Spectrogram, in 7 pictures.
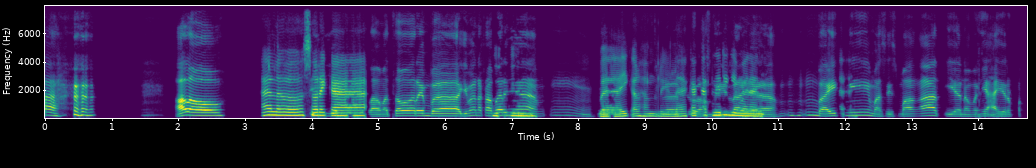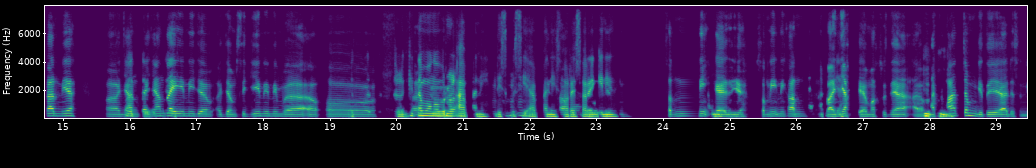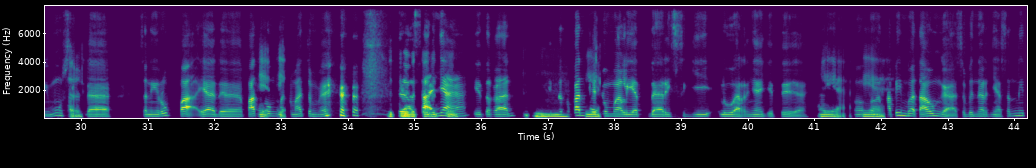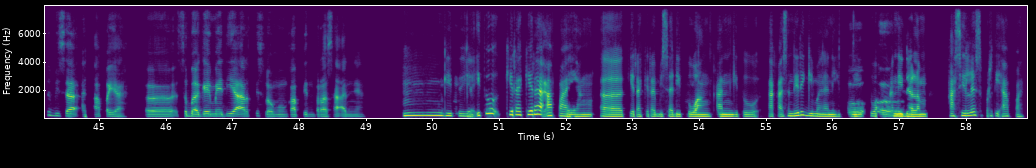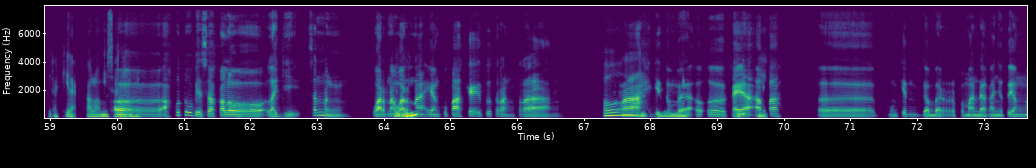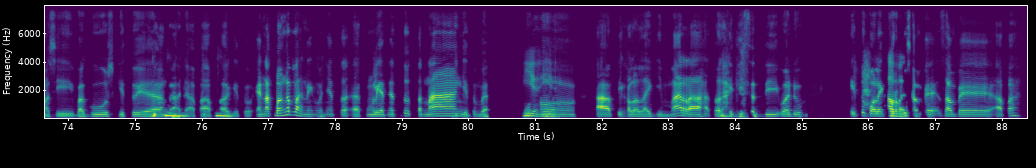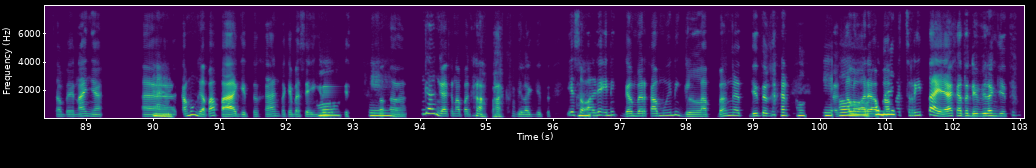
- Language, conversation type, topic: Indonesian, unstructured, Bagaimana seni dapat membantu seseorang mengungkapkan perasaannya?
- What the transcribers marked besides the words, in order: chuckle; other background noise; chuckle; distorted speech; laughing while speaking: "ya"; static; laughing while speaking: "lagi"; chuckle; laughing while speaking: "kenapa. Aku bilang gitu"; laughing while speaking: "kan"; laughing while speaking: "gitu"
